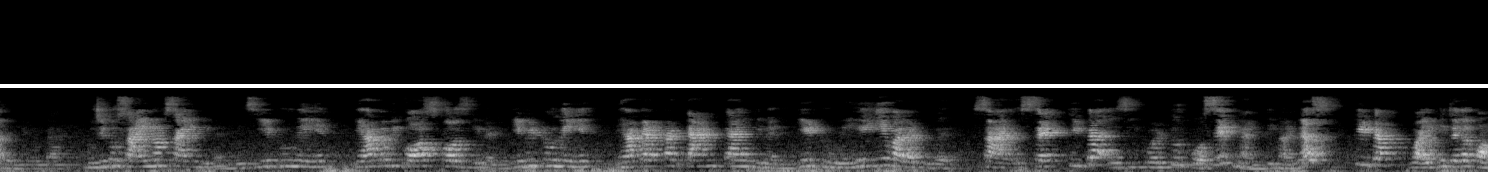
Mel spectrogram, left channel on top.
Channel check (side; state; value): left; silent; digital silence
